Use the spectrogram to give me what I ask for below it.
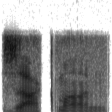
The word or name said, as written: Sakmann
